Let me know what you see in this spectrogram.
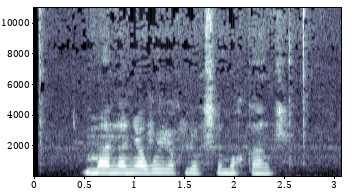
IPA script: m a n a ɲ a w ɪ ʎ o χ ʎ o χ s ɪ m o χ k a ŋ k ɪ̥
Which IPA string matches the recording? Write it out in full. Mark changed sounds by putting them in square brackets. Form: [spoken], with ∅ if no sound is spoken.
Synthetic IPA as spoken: m a n a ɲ a w ɪ [j] o χ ʎ o χ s ɪ m o χ k a ŋ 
